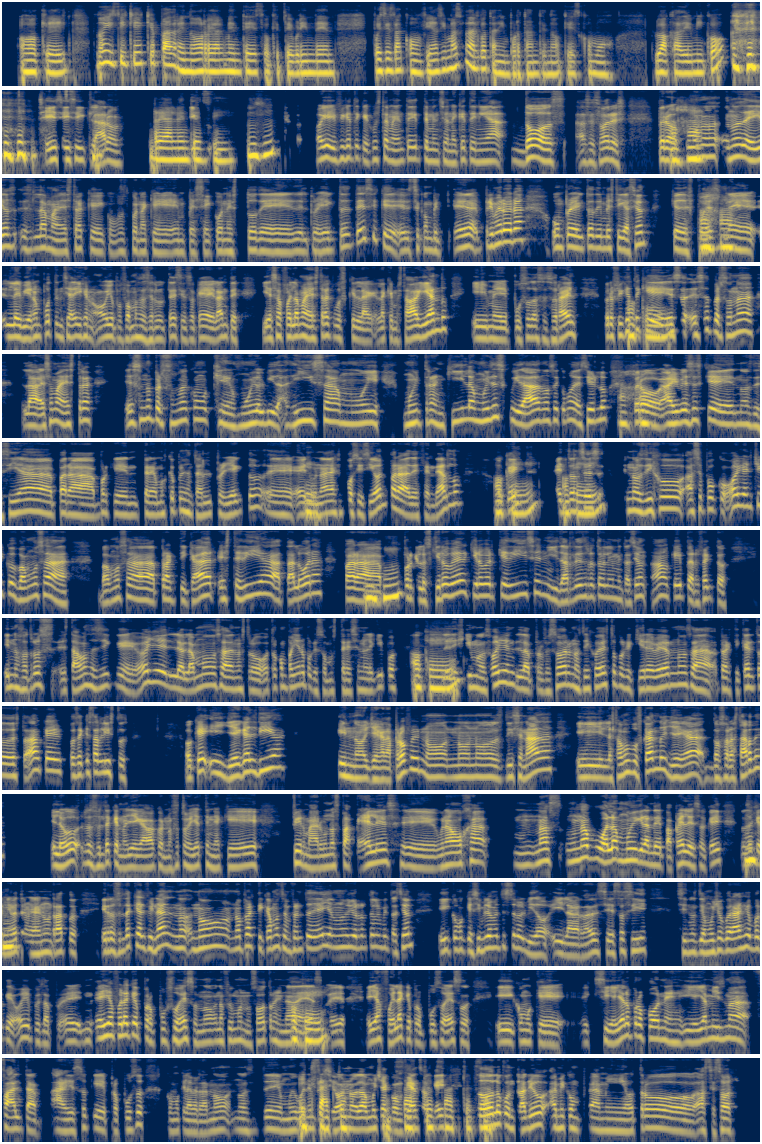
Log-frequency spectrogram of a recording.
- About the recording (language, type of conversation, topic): Spanish, podcast, ¿Qué papel juega la confianza en una relación de mentoría?
- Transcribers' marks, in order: unintelligible speech; other noise; chuckle; tapping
